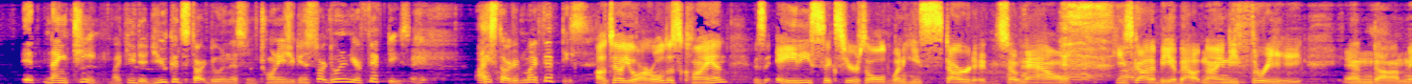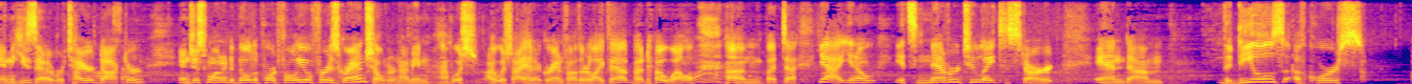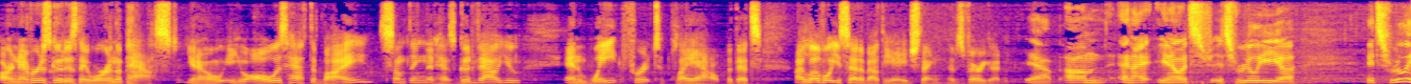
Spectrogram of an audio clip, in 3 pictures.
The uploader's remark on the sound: In between activities during the Oklahoma City JHU Live event is a great time to record a podcast with new income property investors.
